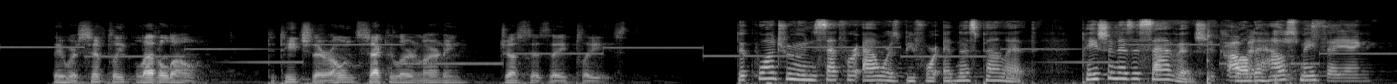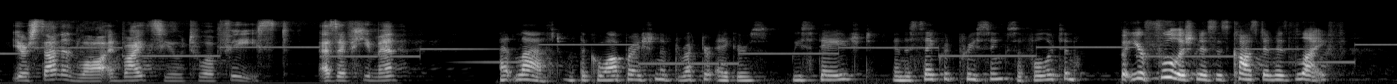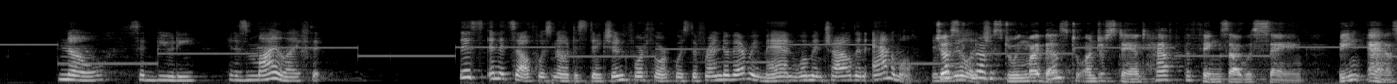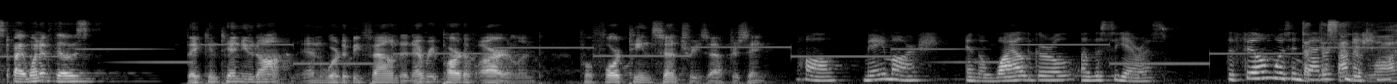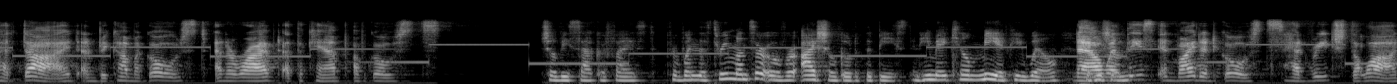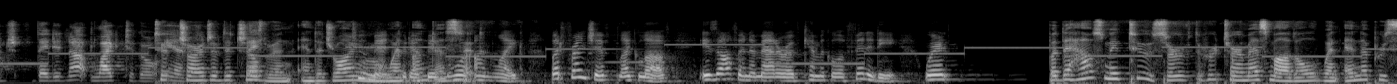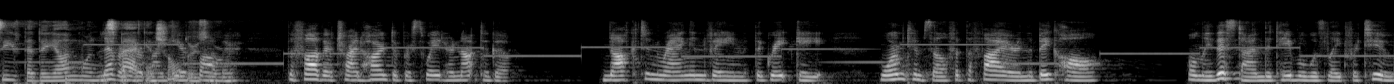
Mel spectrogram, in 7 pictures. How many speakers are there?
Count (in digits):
7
